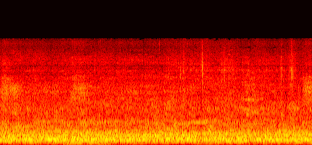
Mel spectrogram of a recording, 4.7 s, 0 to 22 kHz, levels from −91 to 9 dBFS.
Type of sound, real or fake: fake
